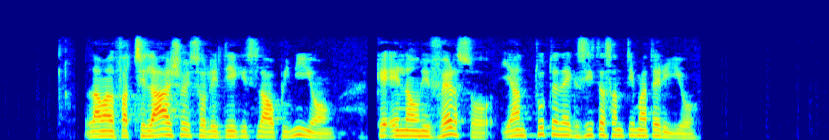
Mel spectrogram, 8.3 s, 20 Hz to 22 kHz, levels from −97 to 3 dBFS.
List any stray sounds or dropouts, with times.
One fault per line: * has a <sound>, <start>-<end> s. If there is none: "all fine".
all fine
